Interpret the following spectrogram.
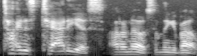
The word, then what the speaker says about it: Titus Tatius: would be t2 statues sometimes we call them tightest adieus or titus tatius is some how other people pronounce it I kind of like tightest Atias I don't know something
